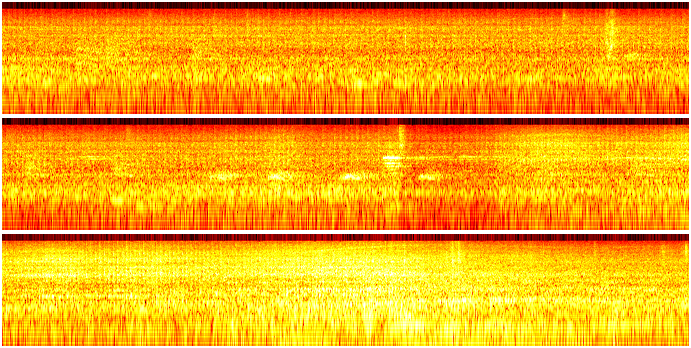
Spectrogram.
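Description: Engine of a Suzuki van ambulance running as it moves slowly forward, growing louder in the second half as it comes close, amid people's voices. A single sharp knock about eleven seconds in.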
